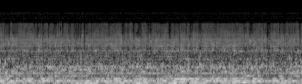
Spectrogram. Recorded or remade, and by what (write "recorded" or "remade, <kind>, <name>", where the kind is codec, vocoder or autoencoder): remade, vocoder, BigVGAN v2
